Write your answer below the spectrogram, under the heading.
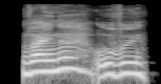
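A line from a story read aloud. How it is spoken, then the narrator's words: Sighing. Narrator (Russian): вздохнул он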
